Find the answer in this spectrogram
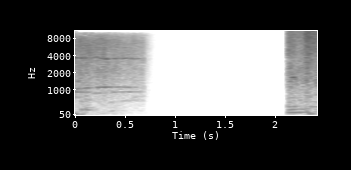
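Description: Stand-up comedy audience laughing and applauding, fading and then cut off abruptly less than a second in, followed by complete silence.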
